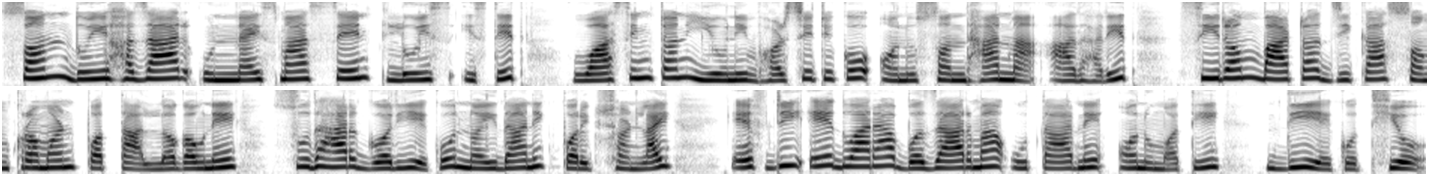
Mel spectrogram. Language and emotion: Nepali, neutral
